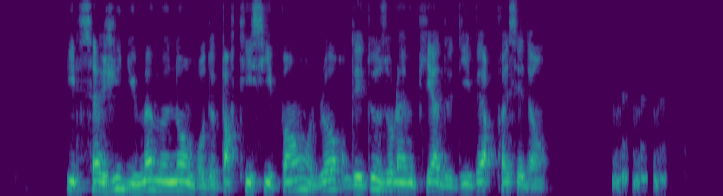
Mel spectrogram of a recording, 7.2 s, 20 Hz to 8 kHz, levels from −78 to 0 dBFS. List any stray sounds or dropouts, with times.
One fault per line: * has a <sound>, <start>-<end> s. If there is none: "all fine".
* has a laugh, 6.1-6.7 s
